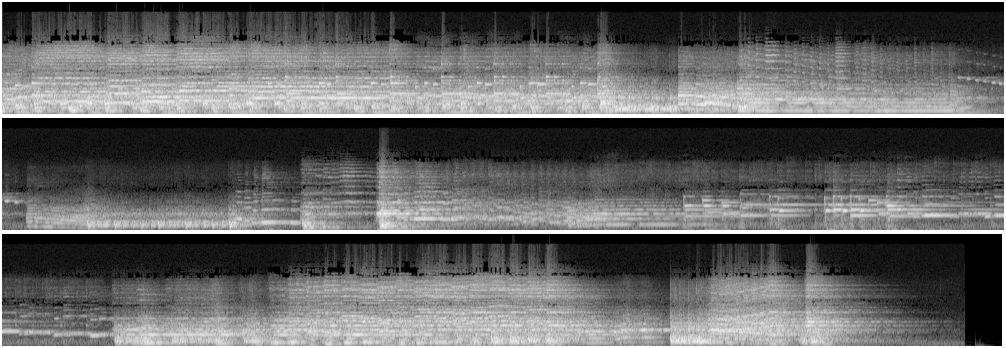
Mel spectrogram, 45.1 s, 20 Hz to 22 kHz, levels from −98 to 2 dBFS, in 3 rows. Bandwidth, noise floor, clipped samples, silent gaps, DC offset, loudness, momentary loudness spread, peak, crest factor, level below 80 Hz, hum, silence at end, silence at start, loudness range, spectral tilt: 12 kHz; -67 dBFS; under 0.1%; none; under 0.1%; -13 LUFS; 18 LU; 0 dBFS; 14 dB; -36 dBFS; none; 1.7 s; 0 s; 15 LU; -7 dB/octave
